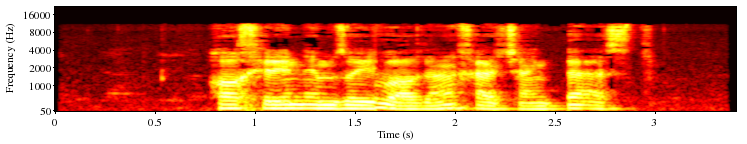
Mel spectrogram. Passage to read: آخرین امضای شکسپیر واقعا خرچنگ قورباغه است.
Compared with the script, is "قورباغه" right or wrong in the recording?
wrong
